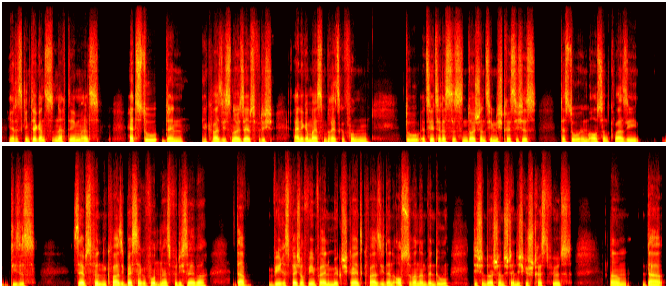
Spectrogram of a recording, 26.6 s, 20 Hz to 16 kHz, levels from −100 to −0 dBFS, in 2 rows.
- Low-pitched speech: Yes, low, 110 Hz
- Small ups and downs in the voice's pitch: Yes, narrow, 1.9 semitones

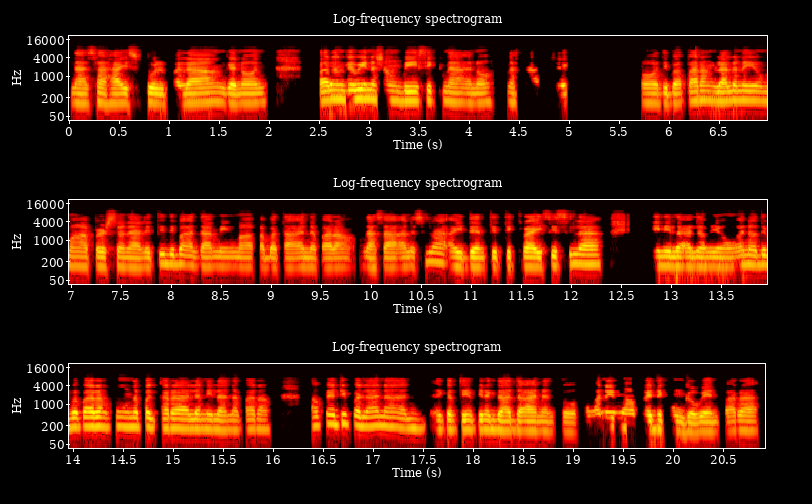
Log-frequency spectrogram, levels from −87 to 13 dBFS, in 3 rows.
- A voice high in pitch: No, medium, 150 Hz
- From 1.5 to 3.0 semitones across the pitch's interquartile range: No, average, 3.5 semitones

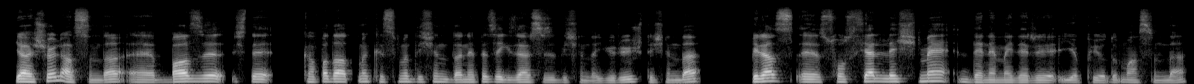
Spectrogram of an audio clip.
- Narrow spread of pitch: No, average, 4.1 semitones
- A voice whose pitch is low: Yes, low, 115 Hz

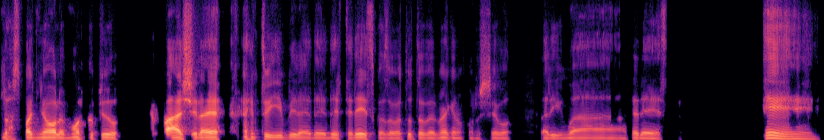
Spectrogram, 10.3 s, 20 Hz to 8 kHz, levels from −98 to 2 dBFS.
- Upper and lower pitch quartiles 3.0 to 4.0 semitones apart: Yes, average, 3.4 semitones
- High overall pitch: No, very low, 90 Hz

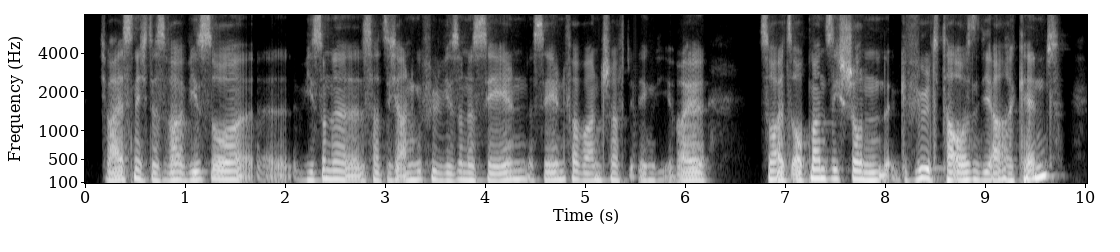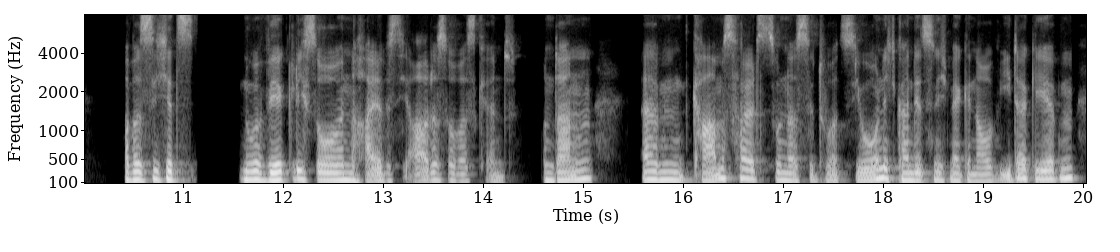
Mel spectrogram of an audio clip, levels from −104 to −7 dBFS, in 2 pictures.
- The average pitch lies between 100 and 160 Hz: Yes, low, 135 Hz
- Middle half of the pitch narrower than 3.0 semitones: Yes, narrow, 2.6 semitones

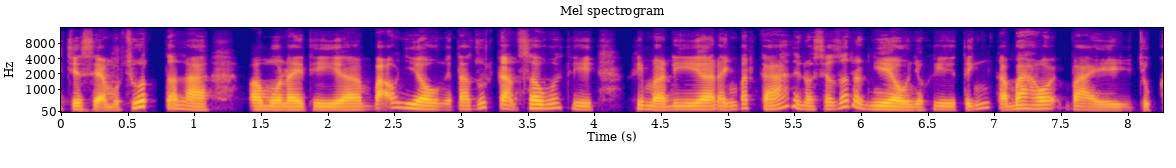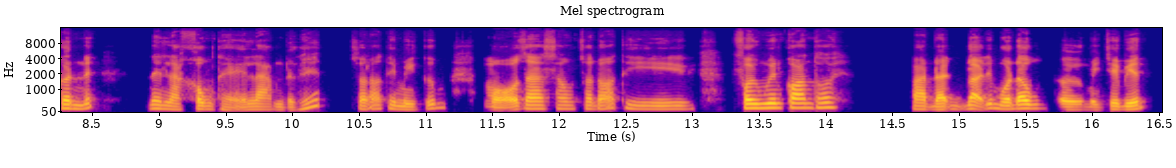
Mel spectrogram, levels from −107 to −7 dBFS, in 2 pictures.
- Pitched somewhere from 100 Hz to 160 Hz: Yes, medium, 140 Hz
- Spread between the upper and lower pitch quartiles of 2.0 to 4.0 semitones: No, average, 4.6 semitones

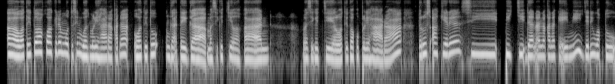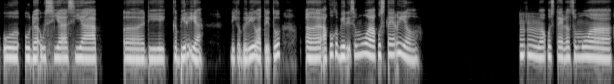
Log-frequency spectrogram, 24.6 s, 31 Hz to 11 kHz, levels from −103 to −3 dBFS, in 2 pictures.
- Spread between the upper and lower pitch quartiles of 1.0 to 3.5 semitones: No, average, 4.2 semitones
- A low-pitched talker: No, high, 205 Hz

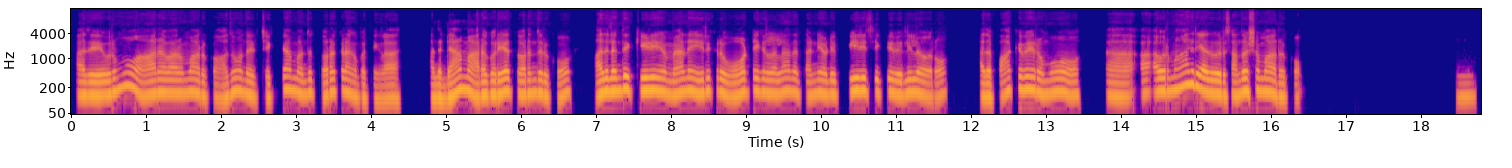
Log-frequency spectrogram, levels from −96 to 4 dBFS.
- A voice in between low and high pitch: Yes, medium, 155 Hz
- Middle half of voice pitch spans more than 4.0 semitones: No, average, 3.3 semitones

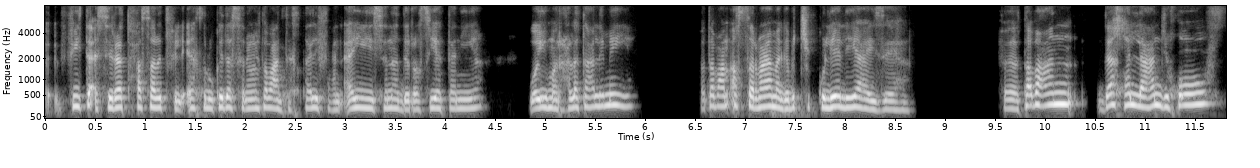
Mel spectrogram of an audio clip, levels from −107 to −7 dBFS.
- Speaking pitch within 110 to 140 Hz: No, high, 220 Hz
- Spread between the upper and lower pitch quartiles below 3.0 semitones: No, average, 3.5 semitones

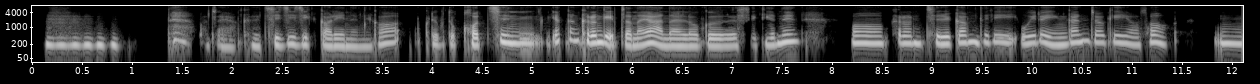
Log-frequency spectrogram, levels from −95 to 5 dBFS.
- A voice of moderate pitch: No, high, 210 Hz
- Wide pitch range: No, average, 4.3 semitones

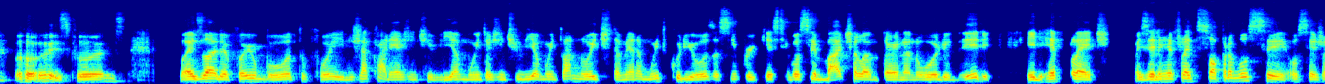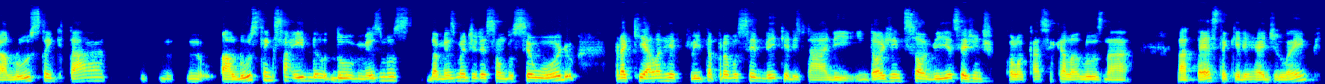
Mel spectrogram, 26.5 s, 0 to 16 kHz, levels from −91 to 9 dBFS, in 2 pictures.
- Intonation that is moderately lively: Yes, average, 4.6 semitones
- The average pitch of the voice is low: Yes, low, 115 Hz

